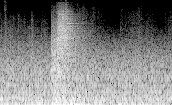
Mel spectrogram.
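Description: A sword swings and strikes with a metallic clash.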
